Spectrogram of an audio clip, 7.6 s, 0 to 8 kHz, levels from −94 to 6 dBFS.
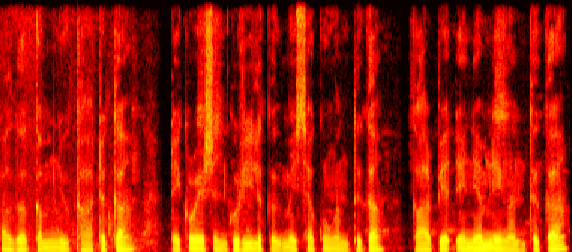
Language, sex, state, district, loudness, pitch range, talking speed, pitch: Wancho, male, Arunachal Pradesh, Longding, -20 LUFS, 100-105 Hz, 110 wpm, 100 Hz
